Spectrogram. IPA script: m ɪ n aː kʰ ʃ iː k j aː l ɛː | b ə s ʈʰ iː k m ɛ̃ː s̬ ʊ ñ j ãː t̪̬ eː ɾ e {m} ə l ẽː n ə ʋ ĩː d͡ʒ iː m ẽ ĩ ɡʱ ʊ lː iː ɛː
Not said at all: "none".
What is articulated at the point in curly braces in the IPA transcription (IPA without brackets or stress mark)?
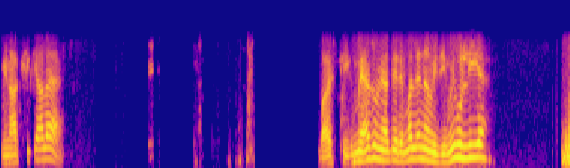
m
